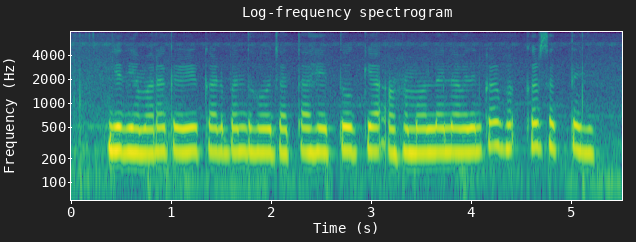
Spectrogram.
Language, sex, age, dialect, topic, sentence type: Hindi, female, 18-24, Awadhi Bundeli, banking, question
